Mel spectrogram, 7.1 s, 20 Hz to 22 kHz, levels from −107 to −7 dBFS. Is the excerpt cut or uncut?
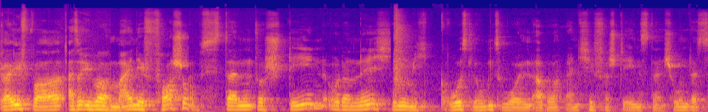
cut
